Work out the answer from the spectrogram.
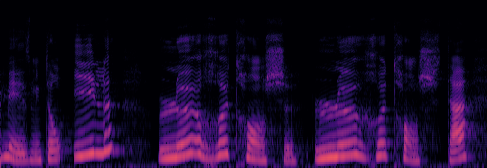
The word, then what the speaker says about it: il: Il, o L final em francês, a gente sempre vai falar som de L mesmo, não é? I, né? Em português, a gente quando tem um L final a gente acaba falando pastel, né? Carnaval. A gente faz o som de L como U.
